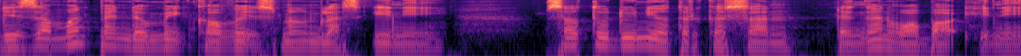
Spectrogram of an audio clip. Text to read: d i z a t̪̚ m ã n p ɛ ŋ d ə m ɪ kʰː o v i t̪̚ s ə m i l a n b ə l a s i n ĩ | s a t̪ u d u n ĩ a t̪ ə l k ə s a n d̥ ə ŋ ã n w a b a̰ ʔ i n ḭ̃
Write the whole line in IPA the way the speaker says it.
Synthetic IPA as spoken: d i z a m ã n p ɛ n d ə m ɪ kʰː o v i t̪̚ s ə m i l a n b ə l a s i n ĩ | s a t̪ u d u n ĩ a t̪ ə r k ə s a n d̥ ə ŋ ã n w a b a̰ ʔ i n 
